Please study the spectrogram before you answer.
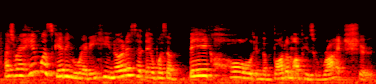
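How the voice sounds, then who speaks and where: Female children's storyteller, animated and high-pitched with very lively intonation, slightly dull recording. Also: a little fast. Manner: animated, clearly phrased storytelling. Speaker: storytime host and reader. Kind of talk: expressive children's story reading. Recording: dull lo-fi sound, faint noise.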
